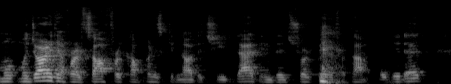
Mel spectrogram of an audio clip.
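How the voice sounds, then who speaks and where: A man with a Persian accent speaks very fast at medium pitch. His tone is bright and sharp. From Iran. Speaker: venture capitalist. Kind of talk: podcast interview.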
